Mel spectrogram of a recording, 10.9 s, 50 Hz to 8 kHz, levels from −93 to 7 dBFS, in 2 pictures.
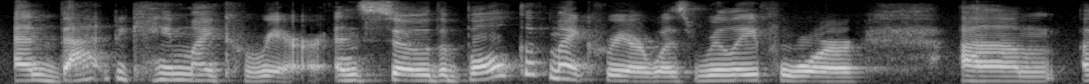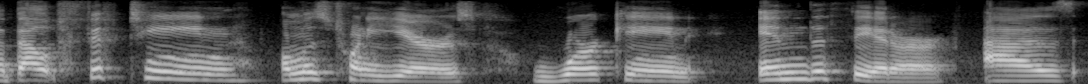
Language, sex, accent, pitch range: English, female, American, 170-215 Hz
